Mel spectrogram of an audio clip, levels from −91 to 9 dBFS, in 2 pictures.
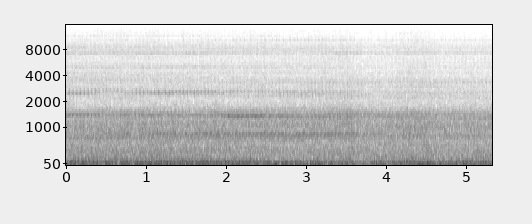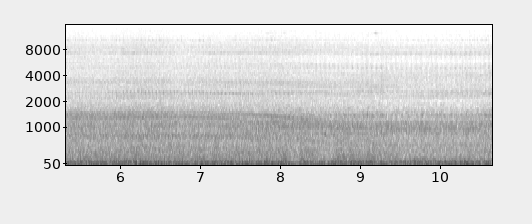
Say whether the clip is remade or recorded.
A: recorded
